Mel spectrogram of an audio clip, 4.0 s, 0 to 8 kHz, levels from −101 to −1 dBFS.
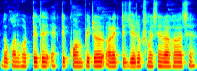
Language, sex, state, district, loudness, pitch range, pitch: Bengali, male, West Bengal, Alipurduar, -16 LUFS, 135-140 Hz, 140 Hz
